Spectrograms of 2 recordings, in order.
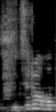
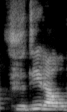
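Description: First: 굳이 said as 구지, with a j sound; d turned to j in 굳이; palatalized 굳이. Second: 굳이 said as 구디, with a plain d; d kept before the i in 굳이; unpalatalized 굳이. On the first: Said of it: "발음을 하는 거예요". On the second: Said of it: "발음이 안 되고". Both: Shown as a demonstration.

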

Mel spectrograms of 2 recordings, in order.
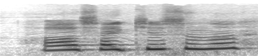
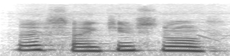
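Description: First: Loud, higher challenging shout; indignant yell. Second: Said in the usual way. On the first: Real, not acted. Yelling at opponents in game.

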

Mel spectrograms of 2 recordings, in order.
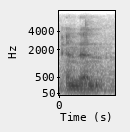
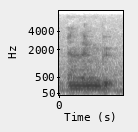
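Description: Both takes have the same delivery.

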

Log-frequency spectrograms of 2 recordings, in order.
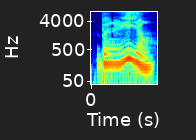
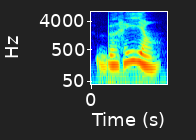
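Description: First: "brillant" voiced and loud, nasal an. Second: Whispered brillant. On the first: Teacher giving the full voiced take after the whisper. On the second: Teacher letting learners hear a whispered take. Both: Shown as a demonstration. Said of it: "Take your time".

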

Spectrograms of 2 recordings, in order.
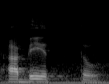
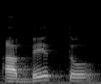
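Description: First: "Abeto" with the middle syllable "be" held long; stress on BE. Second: Said in the usual way. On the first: Shown as a demonstration. Teacher showing where the tonic syllable falls, lingering on "be" in "Abeto". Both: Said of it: "Eu demorei mais tempo no B".

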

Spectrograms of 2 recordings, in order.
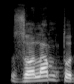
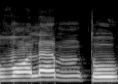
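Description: First: Said in the usual way. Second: যালামতু with a heavy, full-mouthed opening. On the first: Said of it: "দেওয়া আছে জলামতু". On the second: Shown as a demonstration. Teacher correcting the Bangla spelling, full-mouthed. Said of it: "আমাদের উচ্চারণ করতে হবে".

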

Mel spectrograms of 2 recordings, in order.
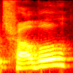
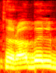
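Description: First: "trouble" as "chrubble"; correct American TR. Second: "trouble" as "te-rabbel"; wrong TR pronunciation. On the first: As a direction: say "trouble" with sh between t and r. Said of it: "بقول trouble". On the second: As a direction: say "trouble" with a separate t and r. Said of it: "مش بقول trouble". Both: Shown as a demonstration.

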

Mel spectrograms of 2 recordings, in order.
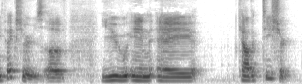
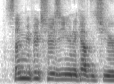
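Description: First: Halting, slow, with awkward gaps; slow with pauses. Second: Fast, smooth, no pauses; quick rephrase. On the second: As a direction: rush through it to fix it. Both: Shown as a demonstration. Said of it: "That coulda sounded really weird".

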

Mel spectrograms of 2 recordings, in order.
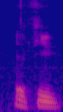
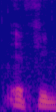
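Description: No difference in how they are said.

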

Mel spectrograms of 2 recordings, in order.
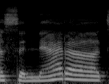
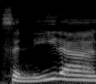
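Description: First: "Sonetta" with a short e as in net, slowly; short-e pronunciation. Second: "Sonita" with a long ee in the middle; long-ee pronunciation. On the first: Host toying with guest's name, "Sonetta" said suh-NET-uh. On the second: Host toying with guest's name, "Sonita" said suh-NEE-tuh. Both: Shown as a demonstration. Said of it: "is it Sonetta or Sonita".

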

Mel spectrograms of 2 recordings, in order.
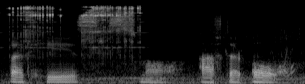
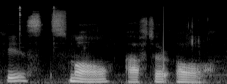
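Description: First: Low, slow, quiet fisherman drawl; slow it right down, low and soft; Catfish Dave voice. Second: Said in the usual way. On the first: Retold or imitated. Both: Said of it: "Talking like Catfish Dave now".

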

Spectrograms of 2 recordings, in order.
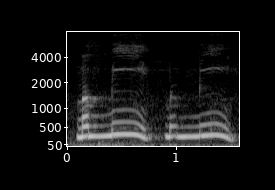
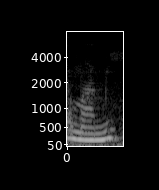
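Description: First: Mami, mami called louder and higher with force; stressed call. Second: Said in the usual way. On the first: Shown as a demonstration. Vlogger showing how India calls Mami, forceful call. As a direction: hit each Mami hard, like calling out. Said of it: "Talagang may diin". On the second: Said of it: "Tawag ka".

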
